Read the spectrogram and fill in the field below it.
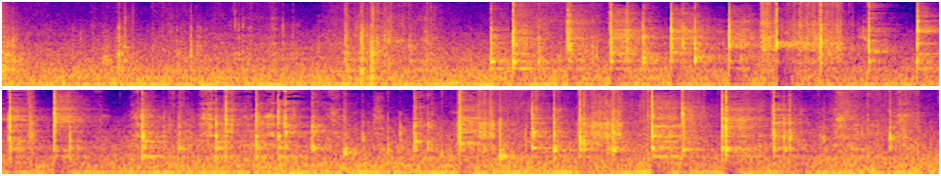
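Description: A metal spoon scrapes and clinks against a glass bowl.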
